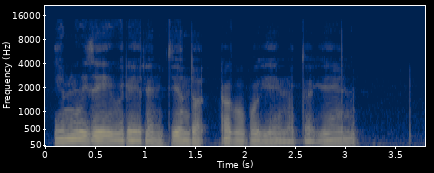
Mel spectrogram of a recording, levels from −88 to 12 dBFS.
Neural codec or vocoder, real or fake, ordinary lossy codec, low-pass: codec, 32 kHz, 1.9 kbps, SNAC; fake; none; 14.4 kHz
